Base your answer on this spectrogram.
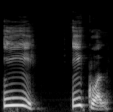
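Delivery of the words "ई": normal talking voice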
